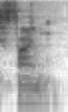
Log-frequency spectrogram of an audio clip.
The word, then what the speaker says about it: Feynman: Por exemplo, aquela técnica de Feynman. Devo estar pronunciando esse nome errado aqui. Sim, Tarcísio, você está pronunciando a forma errada. A forma certa é técnica de Feynman.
